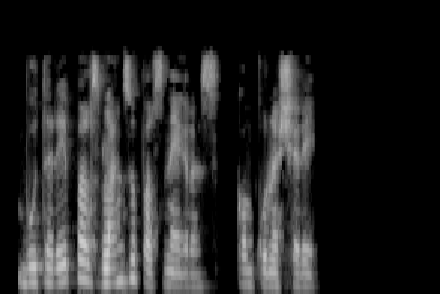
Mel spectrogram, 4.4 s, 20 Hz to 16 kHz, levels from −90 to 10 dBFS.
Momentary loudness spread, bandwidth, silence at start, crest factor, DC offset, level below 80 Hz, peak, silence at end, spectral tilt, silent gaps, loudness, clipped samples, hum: 10 LU; 8.4 kHz; 0.2 s; 20 dB; under 0.1%; -62 dBFS; -2 dBFS; 1.3 s; -2.5 dB/octave; 2.21-2.37 s; -20 LUFS; under 0.1%; none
